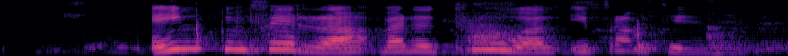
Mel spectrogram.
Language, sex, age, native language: Icelandic, male, 13, Icelandic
